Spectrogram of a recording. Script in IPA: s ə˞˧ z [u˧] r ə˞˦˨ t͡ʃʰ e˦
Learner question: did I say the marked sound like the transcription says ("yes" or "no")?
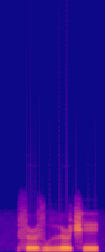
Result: yes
